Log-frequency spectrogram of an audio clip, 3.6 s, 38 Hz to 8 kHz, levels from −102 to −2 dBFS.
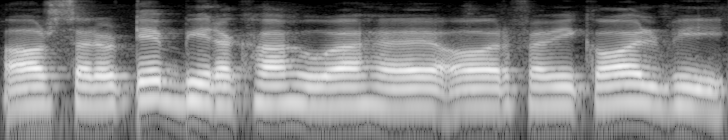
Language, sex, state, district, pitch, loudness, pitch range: Hindi, male, Jharkhand, Ranchi, 145 Hz, -15 LUFS, 140-155 Hz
